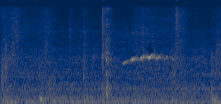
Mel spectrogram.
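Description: A single whistled note about a second long, rising in pitch and then easing slightly down, about halfway through, just after a sharp click.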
